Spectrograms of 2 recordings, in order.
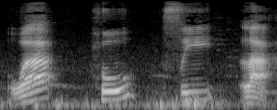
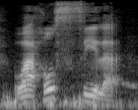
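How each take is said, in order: First: It is said slowly, syllable by syllable. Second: It is said at a normal, connected pace.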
